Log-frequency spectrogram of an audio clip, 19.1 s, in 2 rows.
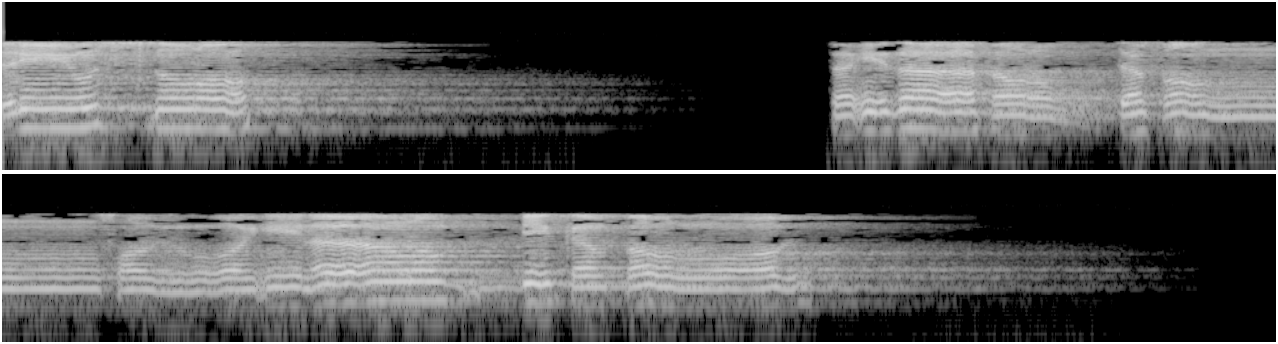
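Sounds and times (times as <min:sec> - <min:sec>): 
Quran recitation with tajweed: 0:00.0 - 0:02.9, 0:06.2 - 0:16.8.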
